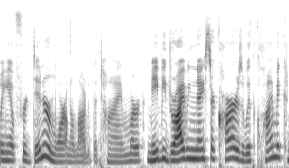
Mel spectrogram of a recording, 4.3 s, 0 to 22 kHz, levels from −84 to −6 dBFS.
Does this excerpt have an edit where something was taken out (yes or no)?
yes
